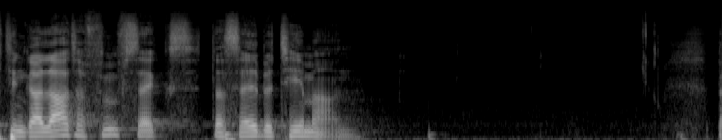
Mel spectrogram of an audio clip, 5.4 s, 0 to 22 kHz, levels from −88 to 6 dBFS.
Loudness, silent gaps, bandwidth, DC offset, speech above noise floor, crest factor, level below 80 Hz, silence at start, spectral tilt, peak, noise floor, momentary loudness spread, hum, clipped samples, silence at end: -31 LUFS; none; 15 kHz; under 0.1%; 42 dB; 22 dB; -48 dBFS; 0 s; -5.5 dB/octave; -10 dBFS; -72 dBFS; 14 LU; none; under 0.1%; 0.25 s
